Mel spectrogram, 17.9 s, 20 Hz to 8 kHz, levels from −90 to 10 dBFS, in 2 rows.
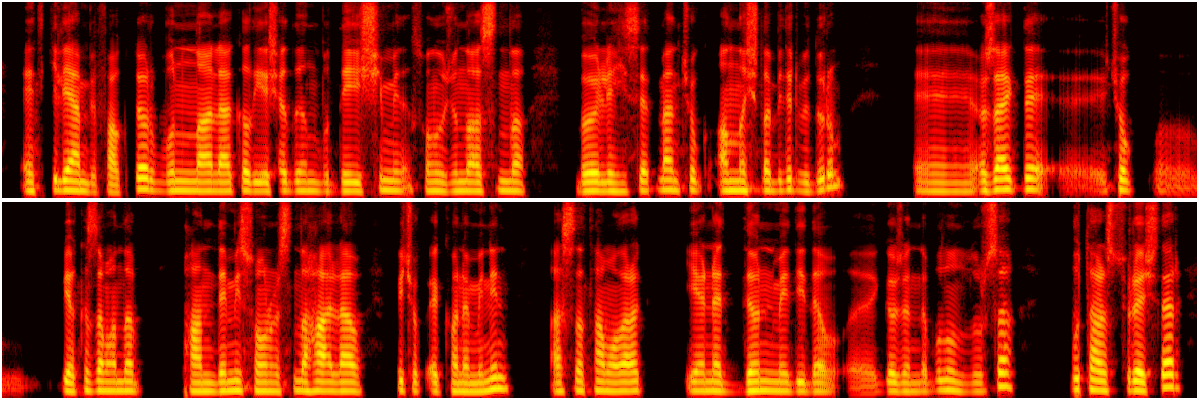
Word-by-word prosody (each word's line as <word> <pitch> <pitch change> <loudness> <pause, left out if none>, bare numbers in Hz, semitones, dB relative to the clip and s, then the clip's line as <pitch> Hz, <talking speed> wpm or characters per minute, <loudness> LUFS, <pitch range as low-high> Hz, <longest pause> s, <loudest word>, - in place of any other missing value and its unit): etkileyen 140 0 +2
bir 120 - -8
faktör. 135 +5 0
Bununla 140 0 +1
alakalı 135 0 +2
yaşadığın 135 0 -2
bu 130 - -10
değişimin 135 +3 0
sonucunda 135 0 -1
aslında 135 0 -1 0.4
böyle 135 0 +4
hissetmen 145 +4 -1
çok 150 -1 -6
anlaşılabilir 145 0 0
bir 130 - -5
durum. 190 - -1 0.5
Eee, 130 -1 -5
özellikle, 155 +3 +3
eee, 435 -1 -16
çok, - - -1
ımm, - - -17 0.4
yakın 135 +2 +1
zamanda 140 -1 +2 0.3
pandemi 135 +1 +2
sonrasında 135 +1 0
hâlâ 135 -1 +4 0.3
birçok 135 -2 -4
ekonominin 130 +6 +1 0.3
aslında 135 +2 -1
tam 140 0 +1
olarak 135 +1 +4 0.3
yerine 135 -3 0
dönmediği 135 -1 +2
de, 65 - +2
o 65 - -7
eee, 100 0 -11
göz 130 +1 -1
önünde 130 +2 -4
bulundurulursa 145 +6 -1 0.4
bu 160 - 0
tarz 145 -4 +4
süreçler 145 +7 +4
135 Hz, 140 wpm, -23 LUFS, 130-145 Hz, 0.5 s, böyle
